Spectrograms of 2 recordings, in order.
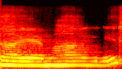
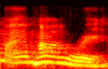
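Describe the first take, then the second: First: It is said in a weak, pleading way. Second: It is said in an insistent, protesting way. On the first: The speaker is begging for food. "melodinya begitu, I am hungry. Really hungry. Beggar" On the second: The speaker refuses to go to sleep. "But a, a child said, no, I am hungry"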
